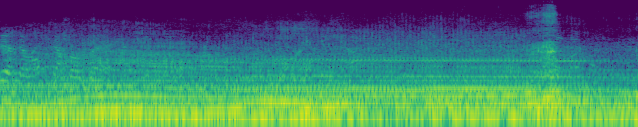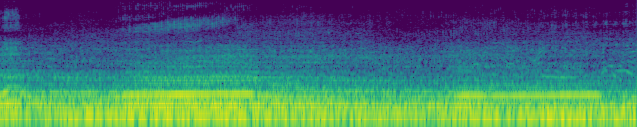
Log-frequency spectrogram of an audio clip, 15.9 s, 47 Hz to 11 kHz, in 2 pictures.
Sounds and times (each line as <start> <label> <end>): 0.0 cars 15.9
0.0 motorbikes 15.9
0.0 vans 15.9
